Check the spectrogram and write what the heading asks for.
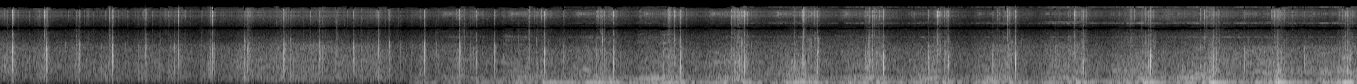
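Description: Audience clapping: many sharp hand claps. About three seconds in, a low steady hum starts underneath.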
